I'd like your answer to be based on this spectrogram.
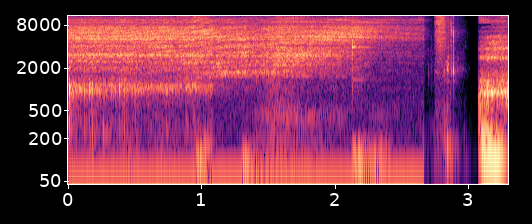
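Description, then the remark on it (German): A steady hiss of escaping gas as a bottle of Erzquell Siegerländer premium pilsner beer is opened runs for a couple of seconds, then breaks into a few short, sharp bursts of noise. “Ich muss, ich muss hier, ich muss hier das Getränk öffnen und Warte.”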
